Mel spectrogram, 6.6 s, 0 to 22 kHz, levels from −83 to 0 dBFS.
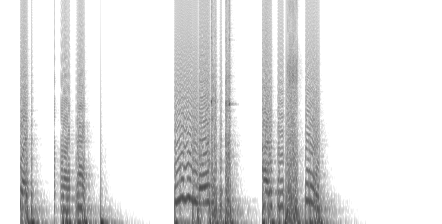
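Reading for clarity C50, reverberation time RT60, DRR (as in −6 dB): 19.0 dB, 0.45 s, 11.0 dB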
